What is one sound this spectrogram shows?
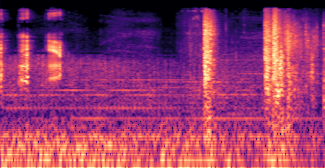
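A wooden pallet cracks and breaks apart.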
